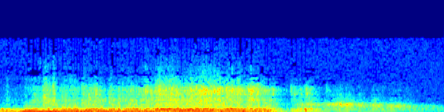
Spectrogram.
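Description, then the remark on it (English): In the radio show Space Patrol, a tunnel car crashes into debris after the tunnel entrance is blown up: a loud, rumbling roar of engine and grinding noise holds for a few seconds, then drops sharply to a quieter rattling tail. No voices. “Our tunnel car is going to crash right into the debris.”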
